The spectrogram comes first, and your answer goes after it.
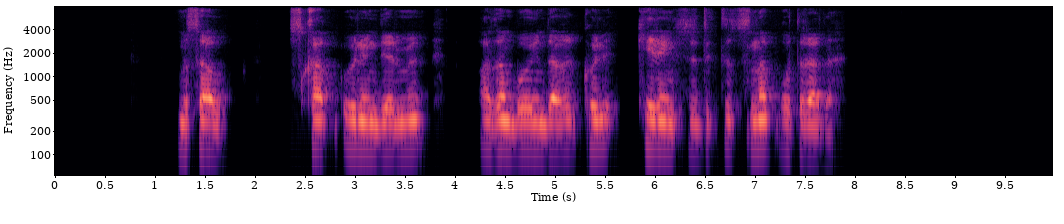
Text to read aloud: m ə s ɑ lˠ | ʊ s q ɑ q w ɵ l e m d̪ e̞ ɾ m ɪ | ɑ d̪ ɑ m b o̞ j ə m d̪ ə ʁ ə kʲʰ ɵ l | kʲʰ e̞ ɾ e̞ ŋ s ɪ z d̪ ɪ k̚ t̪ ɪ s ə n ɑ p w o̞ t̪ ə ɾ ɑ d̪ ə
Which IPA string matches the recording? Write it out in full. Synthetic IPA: m ə s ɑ lˠ | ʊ s q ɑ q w ɵ l e ŋ d̪ e̞ ɾ m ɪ | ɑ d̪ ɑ m b o̞ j ə n d̪ ɑ ʁ ə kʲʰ ɵ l | kʲʰ e̞ ɾ e̞ ŋ s ɪ z d̪ ɪ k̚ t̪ ɪ s ə n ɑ p w o̞ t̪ ə ɾ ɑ d̪ ə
